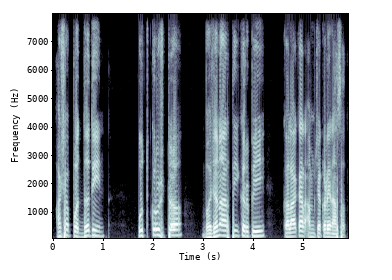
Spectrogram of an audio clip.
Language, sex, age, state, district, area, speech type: Goan Konkani, male, 45-60, Goa, Canacona, rural, spontaneous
